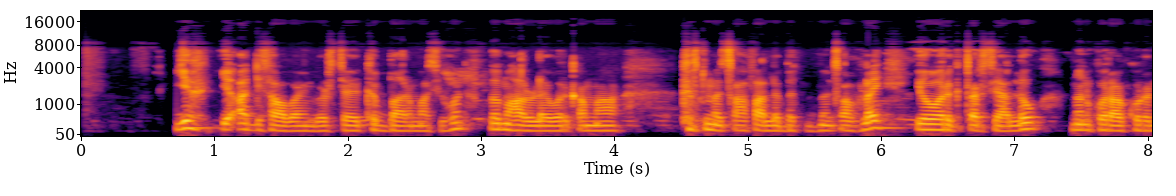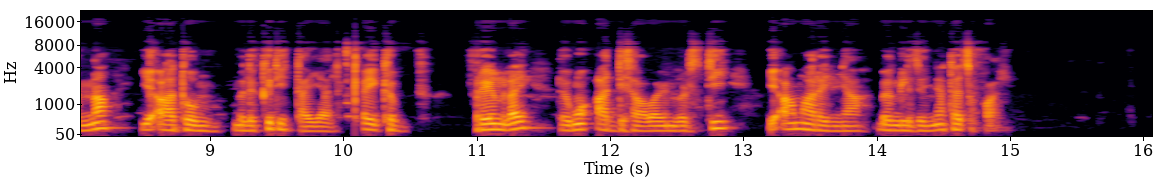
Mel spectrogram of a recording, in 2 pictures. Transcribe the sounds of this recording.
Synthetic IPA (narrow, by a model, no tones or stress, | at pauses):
jɪhjɛʔad̪ːisaβəβajunivəɾsit̪ʰekʰɨbːaɾmasiɦo̞nbəmahalolajwɔɾkʼma | kʰɨft̪məsʼhafalːəbːət̪məsʼhafulajjɛwɔɾkʼt̪ʼəɾsjalːəwmənkʰo̞ɾakʰuɾɨnːajɛʔat̪ʰo̞mːɨlɨkːɨt̪jɪt̪ːajːalkʼəjkʰɨb | fɾe̞mlajd̪̥əɡmo̞ʔad̪ːisaβəβajunivəɾsi̥t̪ʰi | jɛʔamaɾəɲːabəɨŋɡlizəɲːat̪ʰəsʼfwa̰l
